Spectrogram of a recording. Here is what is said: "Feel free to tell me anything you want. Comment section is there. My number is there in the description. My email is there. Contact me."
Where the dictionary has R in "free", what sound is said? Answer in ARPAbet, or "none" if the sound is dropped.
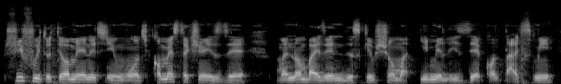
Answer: W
